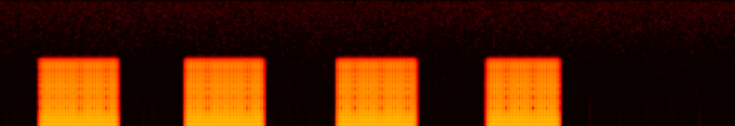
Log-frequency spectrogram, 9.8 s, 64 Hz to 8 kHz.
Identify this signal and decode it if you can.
Ship horn signal, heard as a ship's horn, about 80 Hz. 4 short. At sea: a pilot vessel's identity signal in fog.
